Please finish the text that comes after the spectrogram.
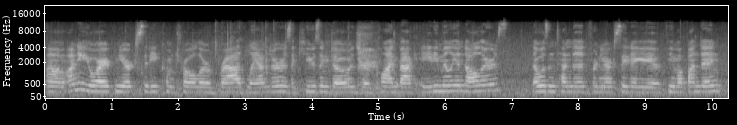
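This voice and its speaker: A woman puts questions at a press briefing with polite, tentative phrasing. She is some distance from the microphone, at medium pitch. The room is clearly noisy. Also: level tone, moderate pace. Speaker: reporter.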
